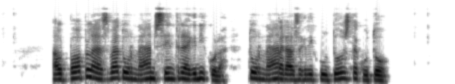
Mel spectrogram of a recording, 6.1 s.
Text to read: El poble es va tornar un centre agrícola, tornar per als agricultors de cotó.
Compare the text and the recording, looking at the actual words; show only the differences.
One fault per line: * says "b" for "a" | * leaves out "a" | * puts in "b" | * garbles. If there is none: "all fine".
all fine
